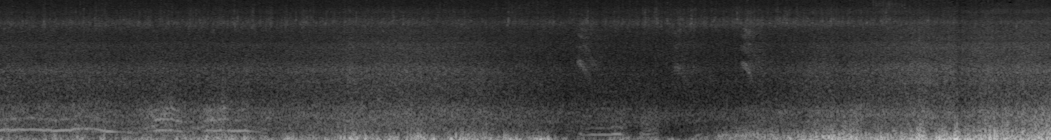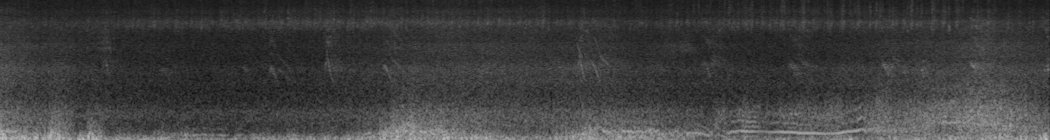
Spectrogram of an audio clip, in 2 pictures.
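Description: Wind rushes and buffets over the microphone in open air.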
